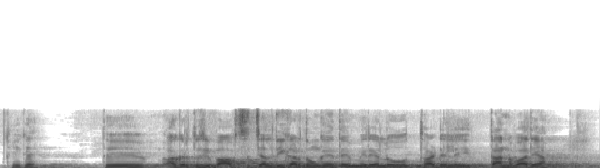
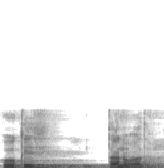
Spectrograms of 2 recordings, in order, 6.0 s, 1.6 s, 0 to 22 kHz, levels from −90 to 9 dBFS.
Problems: background sounds at intervals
